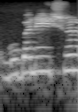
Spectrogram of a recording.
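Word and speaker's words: Bhubaneswar: Odisha capital புவனேஸ்வர் அப்படிம்பாங்க. Actually புவனேஸ்வர்னு நம்ம pronounce பண்ணணும். ஒடிஷா கேபிட்டல்.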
